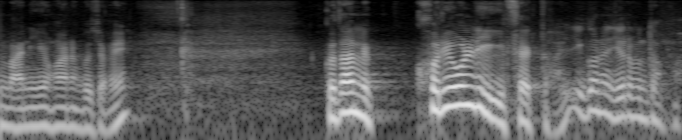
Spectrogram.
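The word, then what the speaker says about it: Coriolis: 들어봤어요 코리 코리리 이펙트 코리올리 어느 나라 사람 같아 이태리 사람이 이태리 사람 이태리 사람이 코리올리 그래서 그 프로도 그렇고 이태리어이 뒤에 그 마지막 자은 잘 발음 안 해 그죠 코리올리 이펙트 자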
